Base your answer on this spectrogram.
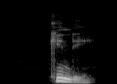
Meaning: Diminutive of kindergarten
- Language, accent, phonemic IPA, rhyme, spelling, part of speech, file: English, Australia, /ˈkɪndi/, -ɪndi, kindy, noun, En-au-kindy.ogg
